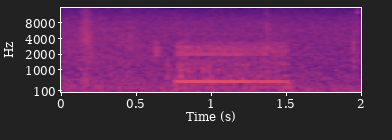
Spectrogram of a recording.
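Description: A single faint, steady beep-like tone lasting under a second, about halfway through, over quiet room tone.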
